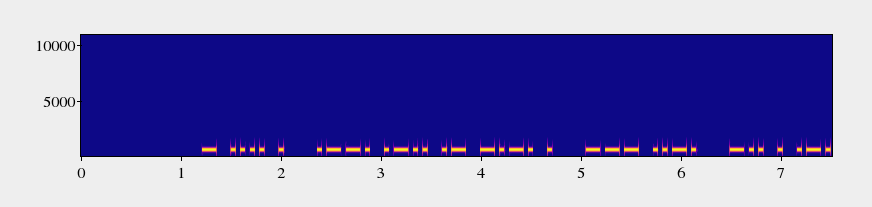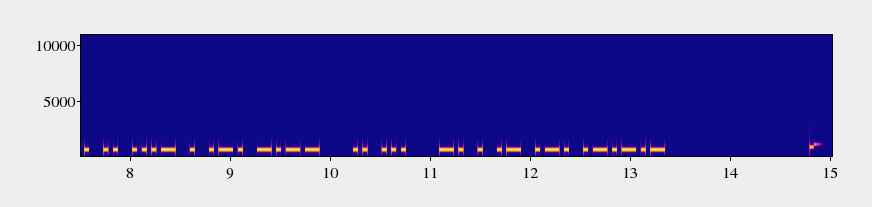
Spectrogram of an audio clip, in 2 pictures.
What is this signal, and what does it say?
Morse code, heard as a keyed tone, about 25 wpm, 700 Hz. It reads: THE PLACE OF DELIVERY IS NEAR.
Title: Sentences from Top 1500 Words 25wpm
